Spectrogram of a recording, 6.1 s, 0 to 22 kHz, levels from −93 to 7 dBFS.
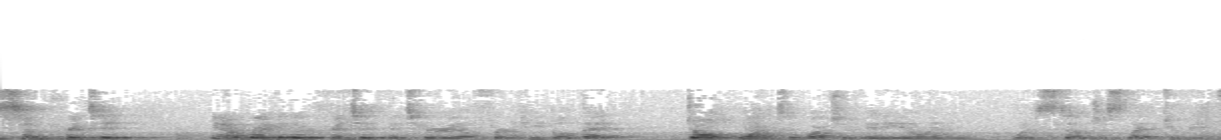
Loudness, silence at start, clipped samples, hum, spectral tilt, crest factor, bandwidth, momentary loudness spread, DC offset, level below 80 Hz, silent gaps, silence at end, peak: -32 LUFS; 0 s; under 0.1%; none; -5.5 dB/octave; 18 dB; 8.4 kHz; 14 LU; under 0.1%; -60 dBFS; none; 0 s; -12 dBFS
